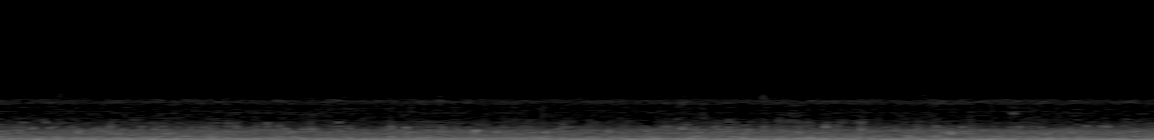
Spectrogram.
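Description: Water laps softly against a boat's hull.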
